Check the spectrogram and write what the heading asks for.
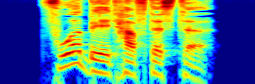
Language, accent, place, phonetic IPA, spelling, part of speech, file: German, Germany, Berlin, [ˈfoːɐ̯ˌbɪlthaftəstə], vorbildhafteste, adjective, De-vorbildhafteste.ogg
- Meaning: inflection of vorbildhaft: 1. strong/mixed nominative/accusative feminine singular superlative degree 2. strong nominative/accusative plural superlative degree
